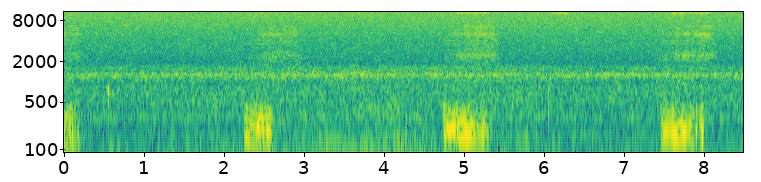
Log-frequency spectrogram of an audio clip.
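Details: An indoor rescue cat sleeps with half-open eyes, staying wary of its owner who is filming. It snores quietly with low, rough breaths about every two and a half seconds, in a quiet room with a faint background hum.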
